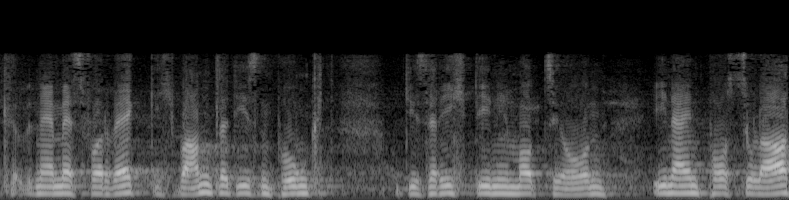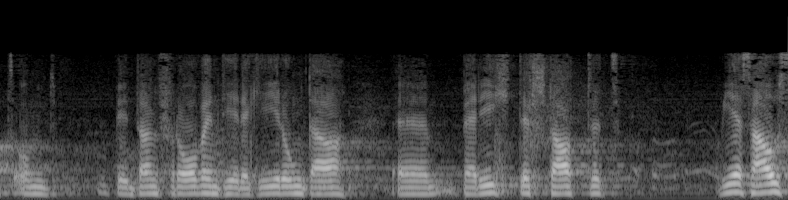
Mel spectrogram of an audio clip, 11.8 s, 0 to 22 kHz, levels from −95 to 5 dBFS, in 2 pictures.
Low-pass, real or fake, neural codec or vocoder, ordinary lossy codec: 7.2 kHz; real; none; MP3, 64 kbps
